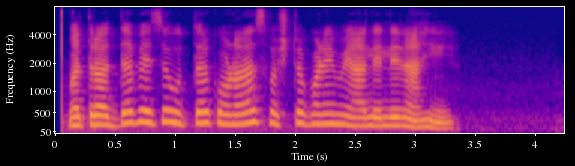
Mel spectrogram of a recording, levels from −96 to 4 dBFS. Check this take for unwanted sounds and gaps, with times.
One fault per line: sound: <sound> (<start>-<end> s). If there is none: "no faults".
no faults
